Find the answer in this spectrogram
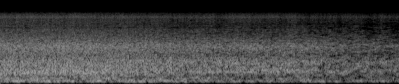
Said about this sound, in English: This one is like rolling thunder, rolling rivers. So you feel how this one is deeper than the other one? Mm-hmm. Brown noise.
